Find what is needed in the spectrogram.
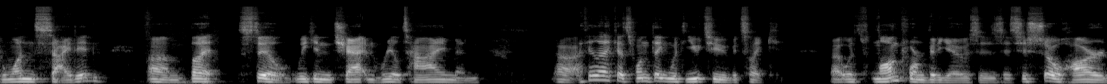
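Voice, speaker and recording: Recorded very cleanly against a silent background, a man with an American accent speaks at a fairly slow pace with ordinary pitch variation. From Michigan. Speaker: woodworking and CNC YouTuber. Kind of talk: live stream chat with viewers. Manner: halting, many fillers.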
